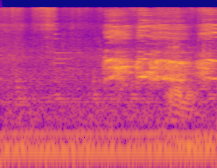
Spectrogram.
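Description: A rooster crowing, starting about a second in as one long call that falls in pitch at its end.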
